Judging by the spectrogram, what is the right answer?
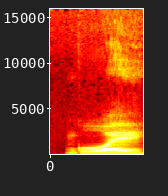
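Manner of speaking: goi held level at mid pitch. Listing examples of the middle tone, middle tone on goi. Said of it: "Examples of the middle tone are".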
